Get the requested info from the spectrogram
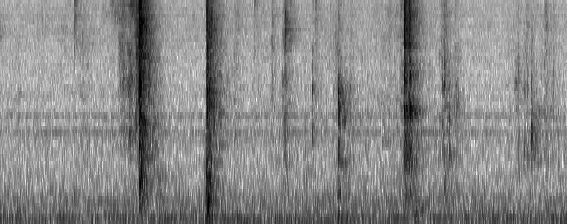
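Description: A small box of dash cam filters being opened and handled by hand: a handful of sharp clicks and taps, the loudest about two seconds in.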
